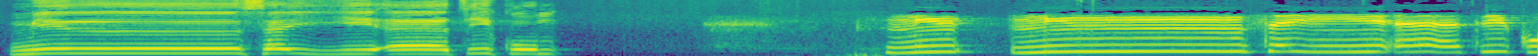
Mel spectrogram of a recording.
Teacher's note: أقول الإخفاء النون عند السين من سا. هنا إخفاء طبعا مع الغنة حركتين.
